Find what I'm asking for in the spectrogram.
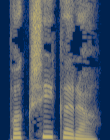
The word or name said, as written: ಪಕ್ಷಕಾರ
